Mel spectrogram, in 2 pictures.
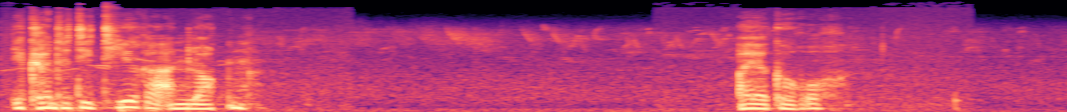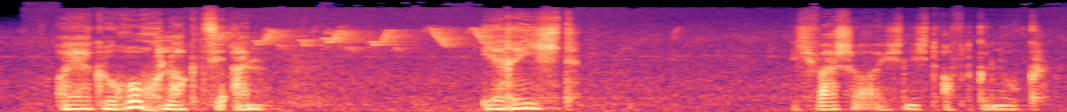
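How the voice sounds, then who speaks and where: A woman's voice: sits low, slow pace, pauses often, a little hiss or hum. An actress playing a controlling middle-aged mother who warns her children in firm, emphatic tones in a radio drama. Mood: warning.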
